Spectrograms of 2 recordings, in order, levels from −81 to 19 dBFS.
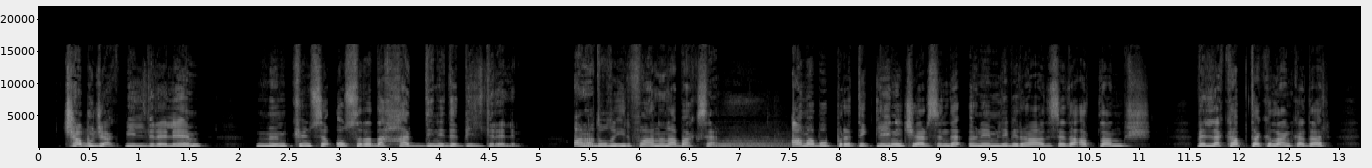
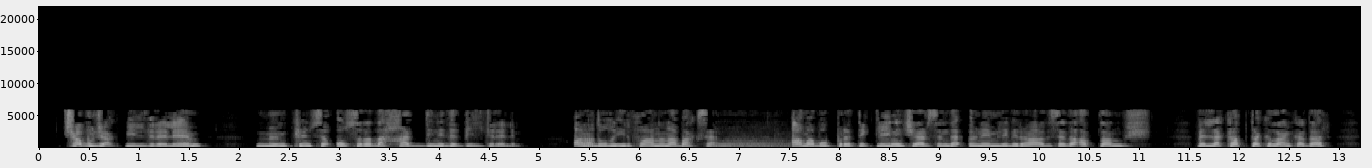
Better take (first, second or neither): first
